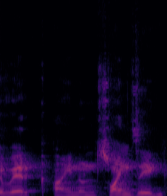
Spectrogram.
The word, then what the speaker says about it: Werk 21: That's Werk 21, or as they say, Werk 21. Still trying to learn its pronunciation. They prefer to use the German word for 21.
